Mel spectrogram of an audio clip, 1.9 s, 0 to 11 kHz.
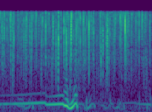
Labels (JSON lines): {"label": "biophony, cascading saw", "recorder": "SoundTrap 600 or HydroMoth"}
